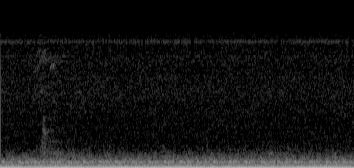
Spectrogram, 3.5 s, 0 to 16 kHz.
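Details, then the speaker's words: Range Rover L322 TDV8 diesel, formerly idling roughly, after fuel injector and fuel system cleaning with Cataclean, with injector balance offsets within spec: steady, even low diesel rumble with no misses. Normal, smooth idle. "It's idling perfect, so I think that has probably sorted our issue out."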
